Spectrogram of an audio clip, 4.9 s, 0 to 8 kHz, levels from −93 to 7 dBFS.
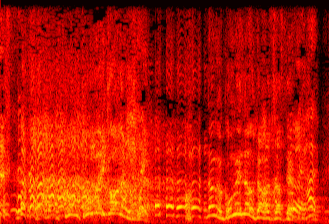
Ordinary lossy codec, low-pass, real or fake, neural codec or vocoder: none; none; real; none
